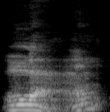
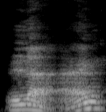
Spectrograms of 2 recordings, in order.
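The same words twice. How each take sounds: First: "leng" drawn out slowly in Mandarin, rising at the end; stretched Mandarin "leng" for the class. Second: "leng" said again at normal speed in Mandarin, rising; quick second take of Mandarin "leng"; Mandarin leng repeated. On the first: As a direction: spell out "leng" slowly for learners. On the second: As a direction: repeat "leng" once, briskly. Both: Shown as a demonstration. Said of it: "il s'appelle".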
